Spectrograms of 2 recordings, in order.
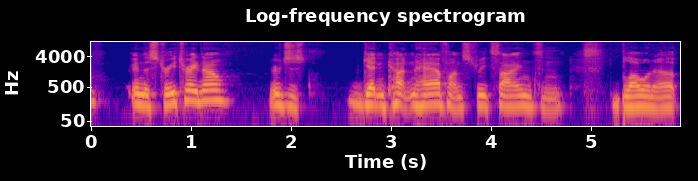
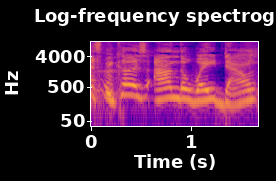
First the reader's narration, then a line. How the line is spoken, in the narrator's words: Itadori yelled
